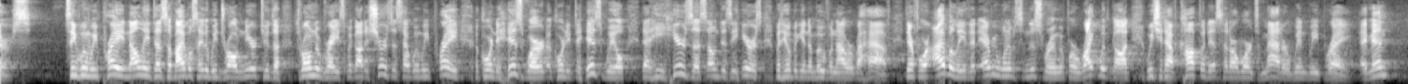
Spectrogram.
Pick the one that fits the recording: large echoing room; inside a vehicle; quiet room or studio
large echoing room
